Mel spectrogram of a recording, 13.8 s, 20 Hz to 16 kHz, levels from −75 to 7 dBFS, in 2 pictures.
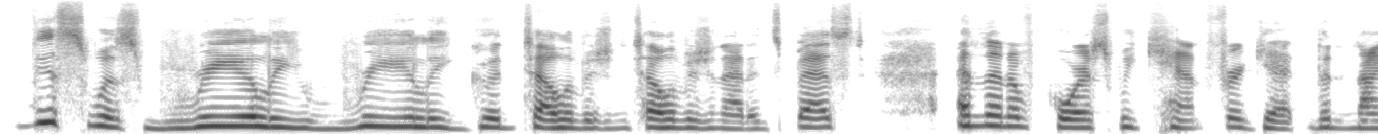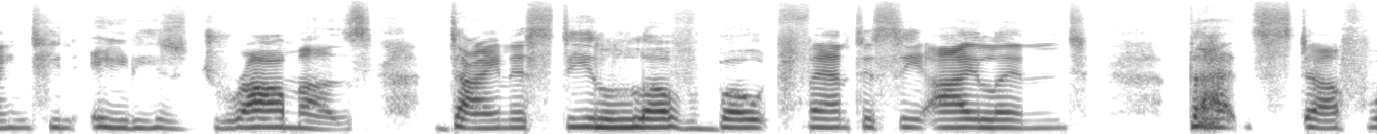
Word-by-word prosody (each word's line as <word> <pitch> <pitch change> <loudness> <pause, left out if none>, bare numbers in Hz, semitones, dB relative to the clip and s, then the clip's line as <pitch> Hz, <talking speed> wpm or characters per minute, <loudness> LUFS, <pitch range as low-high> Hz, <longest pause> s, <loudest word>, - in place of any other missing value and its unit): this 345 -2 +3
was 235 -7 0
really, 230 +4 +3 0.3
really 240 -3 +1
good 205 +3 -4
television 195 -2 0
television 205 -2 -1
at 180 -1 -4
its 170 -2 -10
best, 230 - -2 0.5
and 265 0 +3
then 265 -2 +3
of 240 -2 -4
course 210 -2 0
we 230 - -7
can't 200 0 -4
forget 200 -5 -4
the 215 +2 -5
1980s 200 0 -4
dramas, 195 -3 +2 0.4
Dynasty, 205 +5 +1
Love 215 -4 +4
Boat, 210 -1 0
Fantasy 215 0 -1
Island, 210 -1 +2 0.5
that - - +4
stuff 195 -3 -2
210 Hz, 120 wpm, -24 LUFS, 195-225 Hz, 0.5 s, Love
